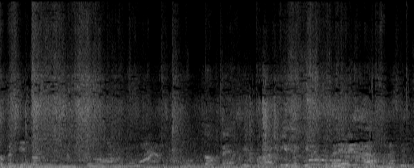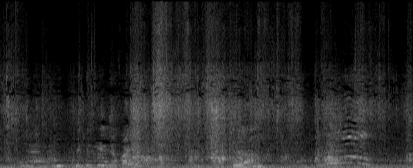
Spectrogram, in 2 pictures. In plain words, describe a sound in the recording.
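Dishes clatter in a cupboard.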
